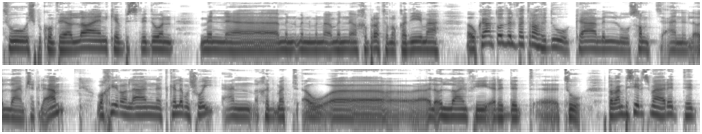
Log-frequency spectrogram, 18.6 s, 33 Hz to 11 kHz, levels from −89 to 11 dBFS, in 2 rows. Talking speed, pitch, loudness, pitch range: 120 wpm, 145 Hz, -20 LUFS, 135-160 Hz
